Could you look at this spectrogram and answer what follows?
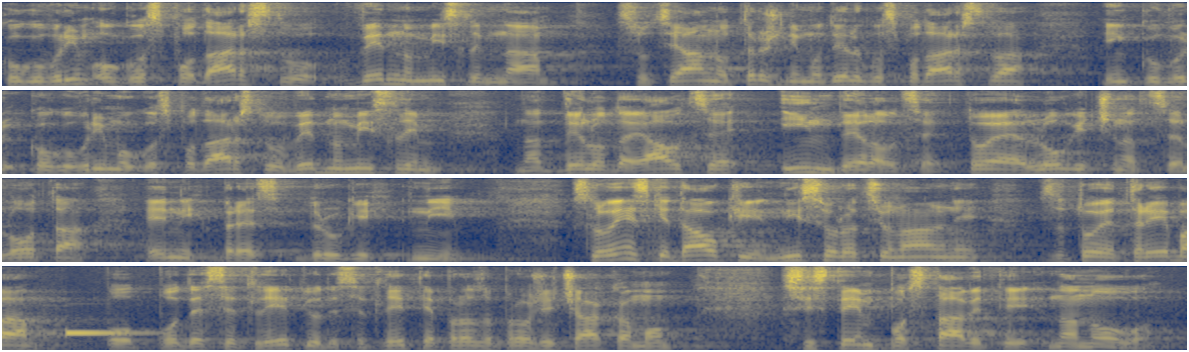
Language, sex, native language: Slovenian, male, Slovenian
